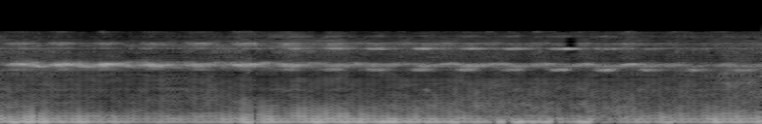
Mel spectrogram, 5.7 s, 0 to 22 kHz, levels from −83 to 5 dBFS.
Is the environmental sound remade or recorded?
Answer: remade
